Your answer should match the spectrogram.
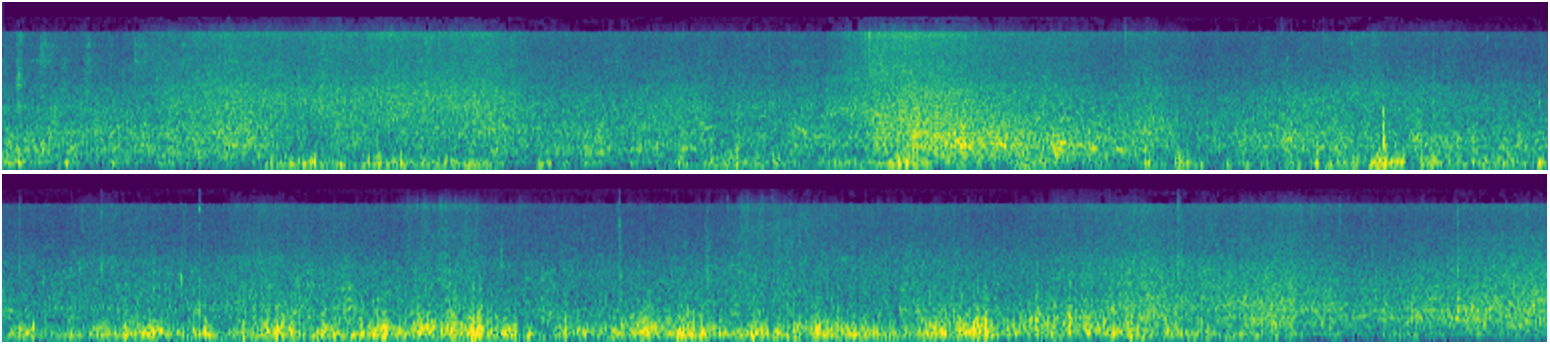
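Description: Wind buffeting the camera's microphone in gusts, over the wash of surf breaking on the beach and rocks.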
